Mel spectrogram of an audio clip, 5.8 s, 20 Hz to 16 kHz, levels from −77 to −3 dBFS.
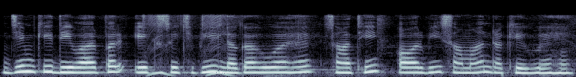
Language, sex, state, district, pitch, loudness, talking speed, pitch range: Hindi, female, Maharashtra, Nagpur, 240 Hz, -13 LUFS, 185 wpm, 230-260 Hz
